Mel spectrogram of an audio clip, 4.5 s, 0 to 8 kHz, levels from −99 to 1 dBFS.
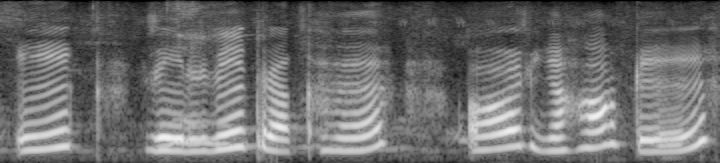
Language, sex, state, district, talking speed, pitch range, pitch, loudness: Hindi, female, Madhya Pradesh, Umaria, 95 wpm, 235-305 Hz, 270 Hz, -14 LUFS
